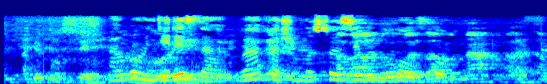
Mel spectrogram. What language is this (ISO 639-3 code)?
kin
